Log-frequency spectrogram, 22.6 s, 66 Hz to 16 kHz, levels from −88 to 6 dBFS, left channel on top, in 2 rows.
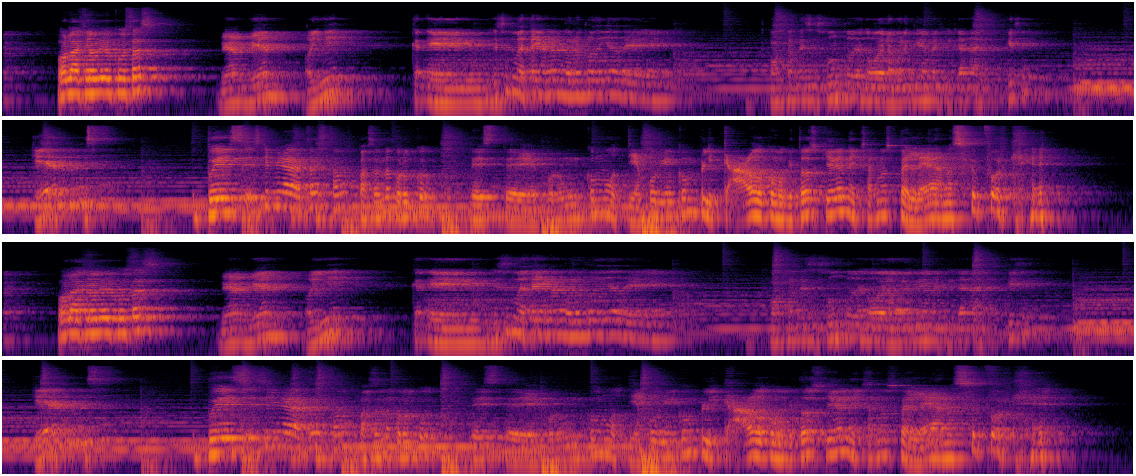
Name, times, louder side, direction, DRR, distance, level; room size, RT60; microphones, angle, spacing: voice 1, 0.6-1.5 13.4-15.7 16.0-21.7, left 3 dB, 65° left, 3 dB, 0.5 m, -27 dB
voice 2, 2.1-3.4 4.1-6.7 7.7-10.3 11.6-12.5, left 1 dB, 35° left, 0 dB, 1.1 m, -33 dB
sound 1, 4.2-18.1, equal, 40° right, 1.8 m, -37 dB
8.3 x 5.3 x 4.9 m, 1.3 s
head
